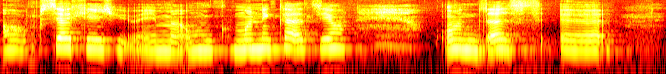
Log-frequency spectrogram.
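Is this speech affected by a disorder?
Yes: ataxia, severe; hereditary ataxia, nerve disease, 100% disability status assessed last year; limited speech ability, communication impaired.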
